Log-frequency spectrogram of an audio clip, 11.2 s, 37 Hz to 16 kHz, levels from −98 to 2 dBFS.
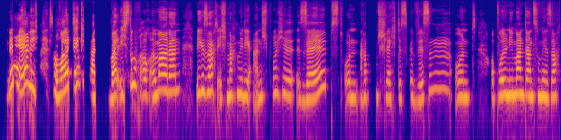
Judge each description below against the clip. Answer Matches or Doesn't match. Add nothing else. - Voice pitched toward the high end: Matches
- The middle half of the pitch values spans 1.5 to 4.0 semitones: Doesn't match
